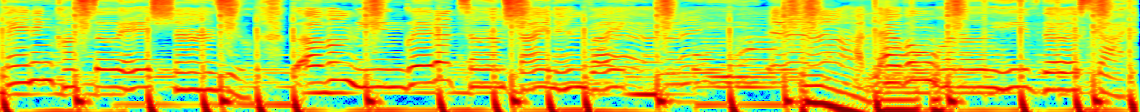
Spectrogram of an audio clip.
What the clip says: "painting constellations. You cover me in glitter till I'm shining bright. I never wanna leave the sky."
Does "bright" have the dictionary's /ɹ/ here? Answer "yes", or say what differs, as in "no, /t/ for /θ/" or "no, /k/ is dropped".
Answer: no, /ɹ/ is dropped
